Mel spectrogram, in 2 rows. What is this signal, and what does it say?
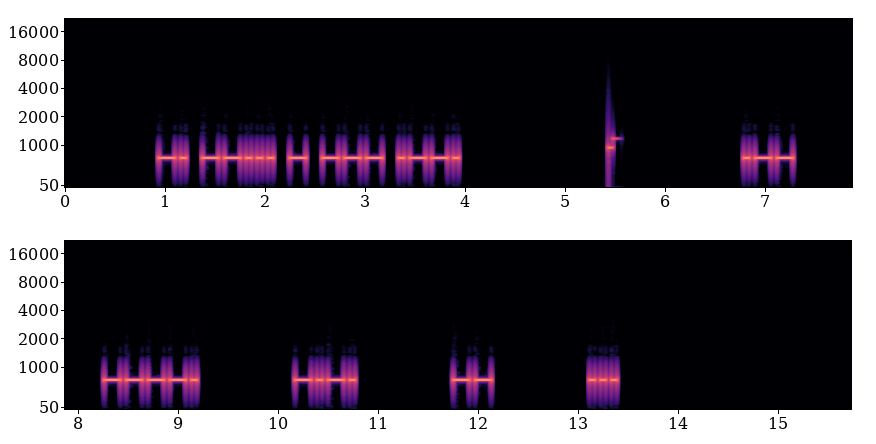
Morse code, heard as a keyed tone, about 22 wpm, spaced as for 11 wpm, 700 Hz. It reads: N7TOP W9CMS
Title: USA Call Signs - 5 Characters - 6x Character Spacing - 22wpm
